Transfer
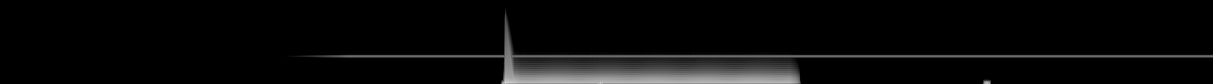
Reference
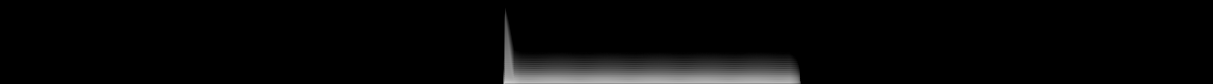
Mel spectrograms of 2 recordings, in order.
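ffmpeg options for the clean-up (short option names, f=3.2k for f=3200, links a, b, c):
-filter_complex "[0:a]adeclick=t=4,bandreject=f=1.4k:w=30,asplit=3[a][b][c];[a]afade=t=out:st=5.01:d=0.02[d];[b]highpass=f=140:w=0.5412,highpass=f=140:w=1.3066,afade=t=in:st=5.01:d=0.02,afade=t=out:st=5.13:d=0.02[e];[c]afade=t=in:st=5.13:d=0.02[f];[d][e][f]amix=inputs=3:normalize=0,asplit=3[g][h][i];[g]afade=t=out:st=5.96:d=0.02[j];[h]highpass=f=140:w=0.5412,highpass=f=140:w=1.3066,afade=t=in:st=5.96:d=0.02,afade=t=out:st=6.08:d=0.02[k];[i]afade=t=in:st=6.08:d=0.02[l];[j][k][l]amix=inputs=3:normalize=0,asplit=3[m][n][o];[m]afade=t=out:st=9.83:d=0.02[p];[n]highpass=f=140:w=0.5412,highpass=f=140:w=1.3066,afade=t=in:st=9.83:d=0.02,afade=t=out:st=9.95:d=0.02[q];[o]afade=t=in:st=9.95:d=0.02[r];[p][q][r]amix=inputs=3:normalize=0"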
